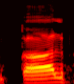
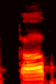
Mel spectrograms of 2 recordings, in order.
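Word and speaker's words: calf: एफ से पहले एल तो भी एल साइलेंट रहेगा। इसको हम काल्प नहीं पढ़ते हैं। काफ पढ़ते हैं।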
